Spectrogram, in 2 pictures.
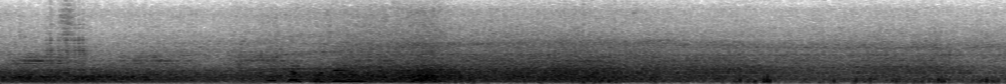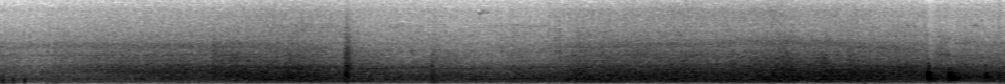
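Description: Steady city traffic and road noise heard from a car driving slowly through city streets, with a few faint clicks.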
